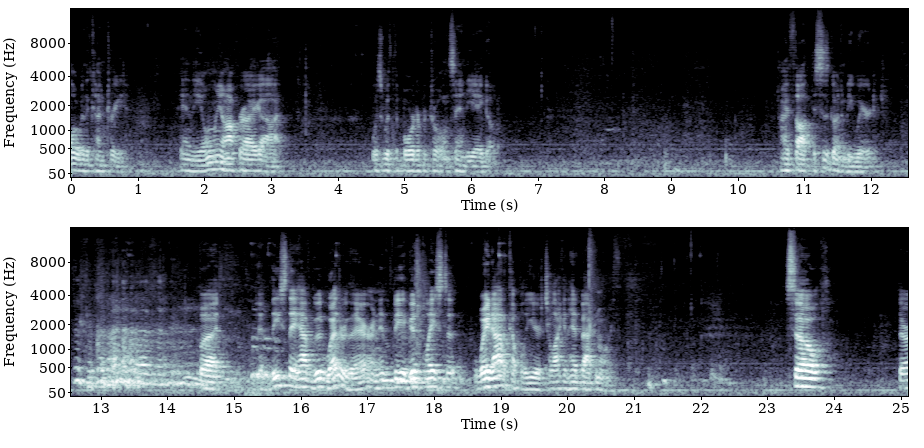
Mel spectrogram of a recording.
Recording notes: Live on stage at the Columbia Center for the Arts in Hood River for live storytelling with Portland Story Theater.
